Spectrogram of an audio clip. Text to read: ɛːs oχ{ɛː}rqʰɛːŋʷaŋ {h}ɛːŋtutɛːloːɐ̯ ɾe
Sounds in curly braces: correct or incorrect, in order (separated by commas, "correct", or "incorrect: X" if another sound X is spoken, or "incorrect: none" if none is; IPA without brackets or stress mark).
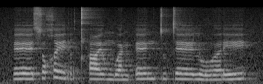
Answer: incorrect: eː, incorrect: ʔ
